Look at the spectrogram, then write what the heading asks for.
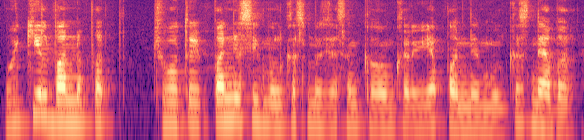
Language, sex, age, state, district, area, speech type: Kashmiri, male, 18-30, Jammu and Kashmir, Kulgam, rural, spontaneous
